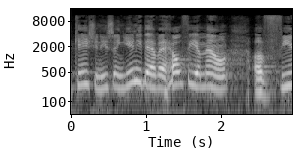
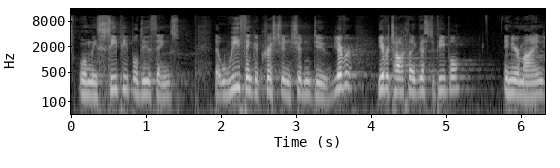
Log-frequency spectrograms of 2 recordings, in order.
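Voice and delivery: ordinary talk, nothing marked

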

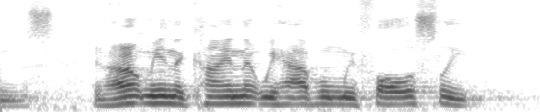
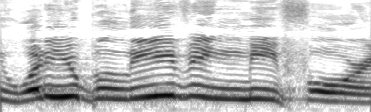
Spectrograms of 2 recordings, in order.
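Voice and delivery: loud, higher booming question; voice of God; 7 semitones higher, 12 dB louder than usual. Retold or imitated. God asking the preacher a question, loud voice of God. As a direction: demand it at full volume. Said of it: "when God asked me".

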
